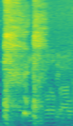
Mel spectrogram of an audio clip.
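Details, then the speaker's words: Person with a very bad cough coughing during a live stream, turned away from the microphone. "And if you are just dropping into stream, once again, I do still have a very bad cough, so I will be coughing during stream right now."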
